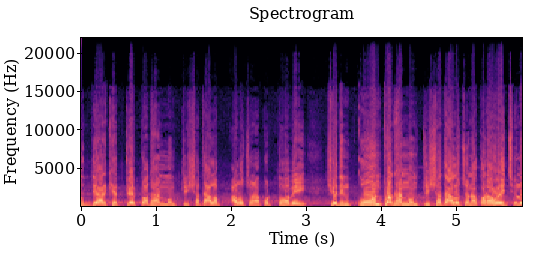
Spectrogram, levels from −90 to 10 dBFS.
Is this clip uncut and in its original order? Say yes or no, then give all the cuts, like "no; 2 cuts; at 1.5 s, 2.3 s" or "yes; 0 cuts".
yes; 0 cuts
